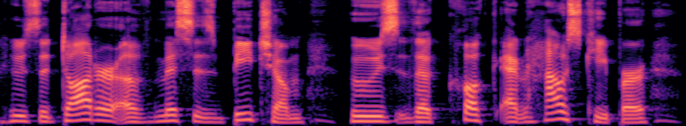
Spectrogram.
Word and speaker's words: Beauchamp: It's spelled Beauchamp. It's pronounced Beecham because England.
